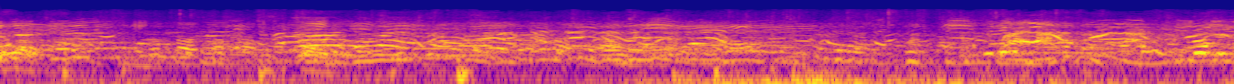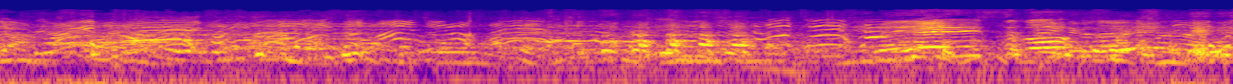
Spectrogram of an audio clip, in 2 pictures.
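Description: Young women shout and call out to each other on an open field.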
